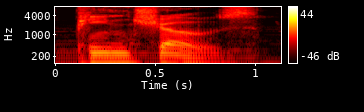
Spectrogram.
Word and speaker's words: pintxos: Pintxos, pronounced pintxos, are small, delicious bites that have become a cultural staple here.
